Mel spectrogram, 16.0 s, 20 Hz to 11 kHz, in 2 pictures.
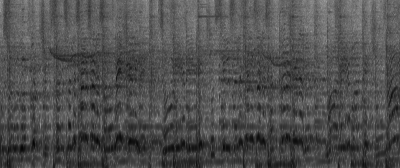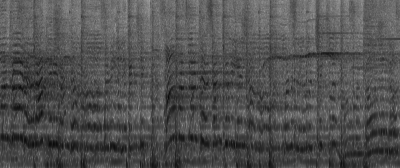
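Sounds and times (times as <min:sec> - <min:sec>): instrumental backing: 0:00.0 - 0:16.0
percussion beat: 0:00.0 - 0:16.0
woman singing: 0:00.0 - 0:16.0.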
